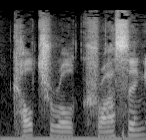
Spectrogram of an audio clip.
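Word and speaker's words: Cultural Xing: So, again, for those of you who want to find out, Cultural Crossing is the name of the company that Jeri started. It's uh, spelled with an X, so it's Cultural X I N G, Cultural Crossing.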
